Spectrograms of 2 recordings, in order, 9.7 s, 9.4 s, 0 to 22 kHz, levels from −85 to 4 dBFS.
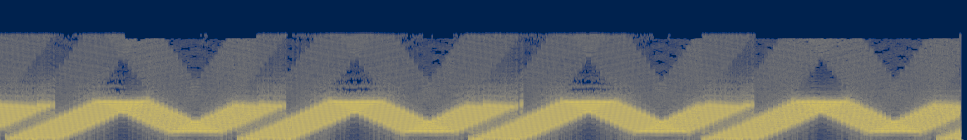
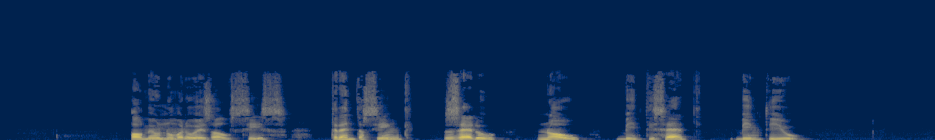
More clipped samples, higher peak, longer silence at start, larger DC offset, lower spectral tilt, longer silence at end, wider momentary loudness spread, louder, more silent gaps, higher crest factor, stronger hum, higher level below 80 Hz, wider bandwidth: neither; about the same, 0 dBFS vs -2 dBFS; second, 0 s vs 1.3 s; neither; second, 0 dB/octave vs -6.5 dB/octave; second, 0.05 s vs 1.35 s; second, 1 LU vs 16 LU; first, -6 LUFS vs -23 LUFS; neither; second, 8 dB vs 22 dB; neither; first, -36 dBFS vs -64 dBFS; first, 17 kHz vs 11 kHz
